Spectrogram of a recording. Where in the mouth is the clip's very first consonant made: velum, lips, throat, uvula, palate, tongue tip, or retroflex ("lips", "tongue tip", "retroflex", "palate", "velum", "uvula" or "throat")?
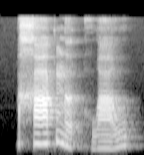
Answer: velum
